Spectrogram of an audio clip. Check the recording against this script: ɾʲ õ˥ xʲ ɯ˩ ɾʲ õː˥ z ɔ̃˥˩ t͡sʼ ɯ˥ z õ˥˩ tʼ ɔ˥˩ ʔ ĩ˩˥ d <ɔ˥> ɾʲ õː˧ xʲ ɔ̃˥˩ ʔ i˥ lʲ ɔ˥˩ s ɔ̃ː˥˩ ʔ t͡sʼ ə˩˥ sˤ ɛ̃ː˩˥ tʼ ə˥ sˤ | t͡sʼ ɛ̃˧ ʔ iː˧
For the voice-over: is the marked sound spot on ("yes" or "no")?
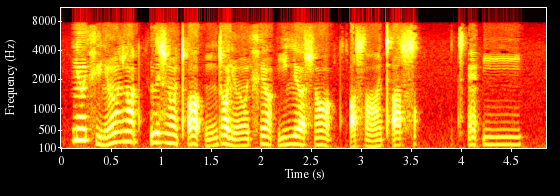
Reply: no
